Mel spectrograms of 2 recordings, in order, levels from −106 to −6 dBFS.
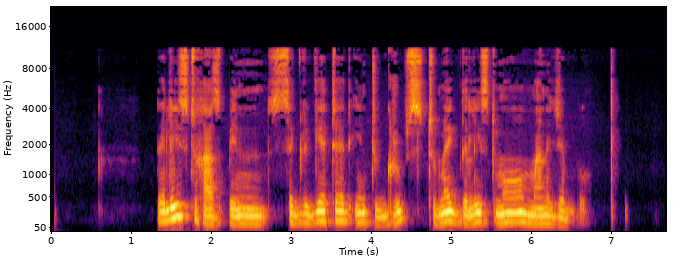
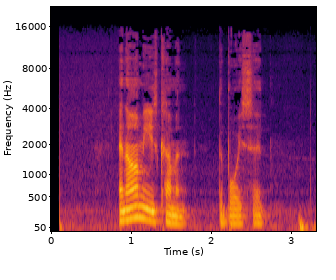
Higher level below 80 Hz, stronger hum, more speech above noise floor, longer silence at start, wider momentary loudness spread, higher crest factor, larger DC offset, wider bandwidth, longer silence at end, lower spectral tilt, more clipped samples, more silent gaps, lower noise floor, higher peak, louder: second, -52 dBFS vs -44 dBFS; neither; first, 62 dB vs 27 dB; first, 1.35 s vs 0.1 s; second, 12 LU vs 20 LU; about the same, 18 dB vs 22 dB; neither; second, 11.5 kHz vs 15.5 kHz; first, 0.65 s vs 0 s; second, -4 dB/octave vs -5.5 dB/octave; neither; neither; first, -80 dBFS vs -51 dBFS; first, -2 dBFS vs -6 dBFS; first, -19 LUFS vs -25 LUFS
